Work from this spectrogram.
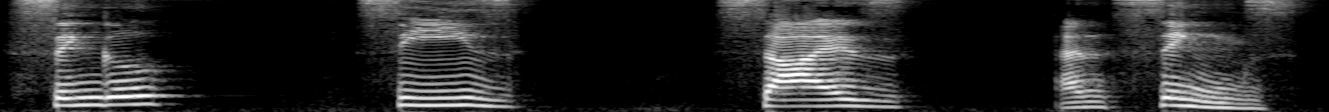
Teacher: single, the first word, does not have the Z sound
